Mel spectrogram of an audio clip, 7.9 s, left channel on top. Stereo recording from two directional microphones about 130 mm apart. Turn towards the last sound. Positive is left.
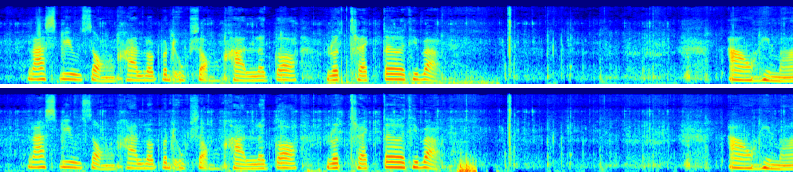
turn(degrees=-15)  # may be behind; listen again after turning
